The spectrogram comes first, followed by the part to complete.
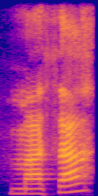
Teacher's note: میم کے اوپر زبر بغیر کھینچے پڑھیں گے، سا کے اوپر زبر بغیر کھینچے پڑھیں گے، سا کو نرمی سے ادا کریں گے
